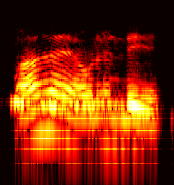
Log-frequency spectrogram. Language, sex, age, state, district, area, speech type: Telugu, male, 18-30, Andhra Pradesh, Konaseema, rural, conversation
